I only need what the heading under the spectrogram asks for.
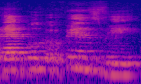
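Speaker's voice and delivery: ordinary talk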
